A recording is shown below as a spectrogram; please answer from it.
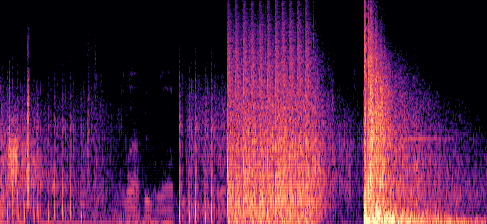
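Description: Weapons fire in the military shooter Project Reality rattles in fast automatic bursts, then a heavy, loud blast near the end. A voice talks briefly at the start.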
